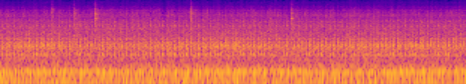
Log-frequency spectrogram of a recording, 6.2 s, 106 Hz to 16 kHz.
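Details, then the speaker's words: Detroit Diesel 6-71 on its last run before removal: loud idle with an uneven, stumbling beat and irregular knocks, worsening over time; diesel misfire with one cylinder not firing. "umped out of the exhaust from that cylinder that's not firing"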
